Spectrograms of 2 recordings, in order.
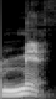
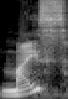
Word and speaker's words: Myth: So, first impression is that it was common rider myth. But apparently it's supposed to be pronounced like mice.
